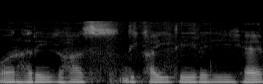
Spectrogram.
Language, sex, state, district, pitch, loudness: Hindi, male, Uttar Pradesh, Budaun, 110 Hz, -32 LUFS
